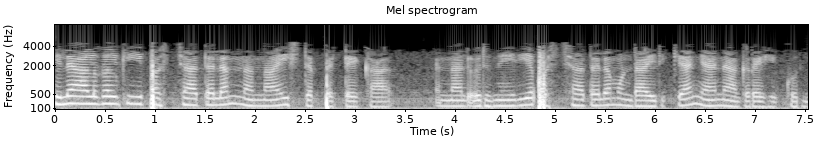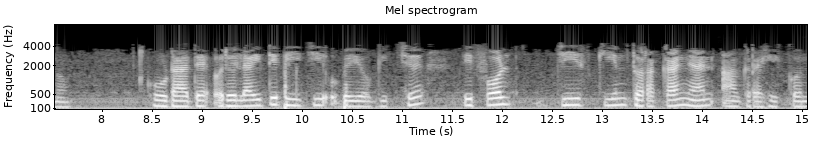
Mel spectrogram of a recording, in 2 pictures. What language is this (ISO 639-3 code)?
mal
